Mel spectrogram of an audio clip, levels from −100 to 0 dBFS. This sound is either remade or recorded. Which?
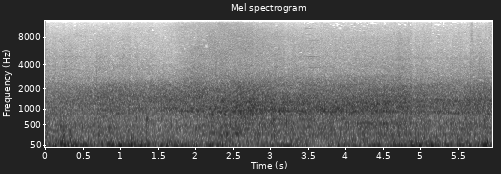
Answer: recorded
